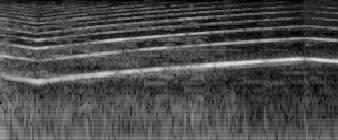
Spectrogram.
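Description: A loud Victorian police car siren wails, a single long tone dipping briefly then climbing slowly in pitch, with a low traffic rumble underneath and no talking.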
